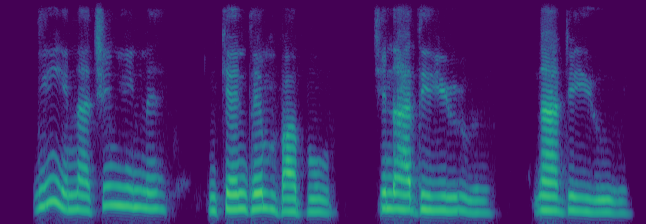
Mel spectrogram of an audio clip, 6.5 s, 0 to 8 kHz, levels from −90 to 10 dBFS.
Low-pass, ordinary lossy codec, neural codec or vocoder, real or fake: 7.2 kHz; Opus, 24 kbps; codec, 16 kHz, 0.8 kbps, ZipCodec; fake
